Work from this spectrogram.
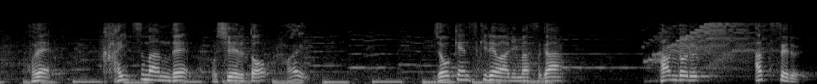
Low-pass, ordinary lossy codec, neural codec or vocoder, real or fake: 7.2 kHz; none; codec, 16 kHz, 8 kbps, FunCodec, trained on Chinese and English, 25 frames a second; fake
